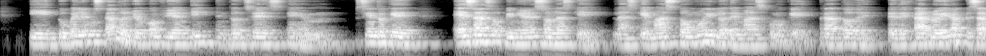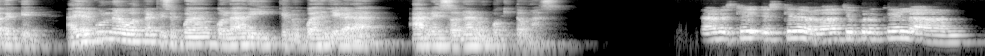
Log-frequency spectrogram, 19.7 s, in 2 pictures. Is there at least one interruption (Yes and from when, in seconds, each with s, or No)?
No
